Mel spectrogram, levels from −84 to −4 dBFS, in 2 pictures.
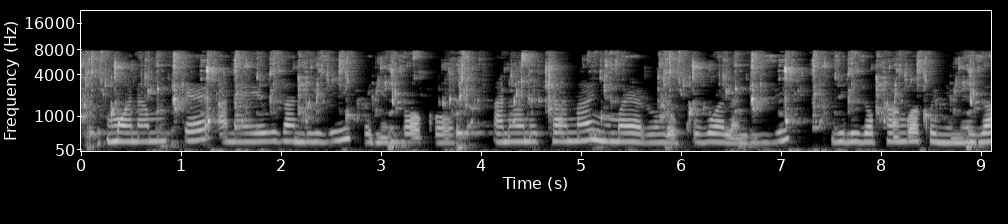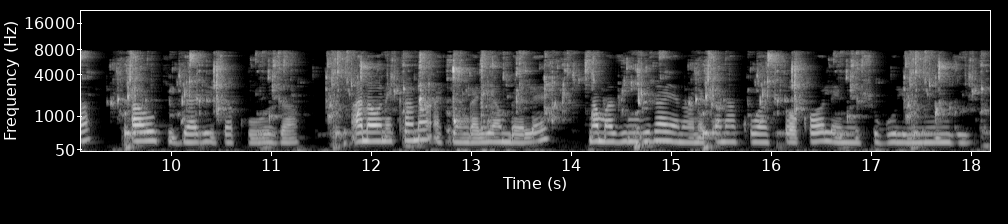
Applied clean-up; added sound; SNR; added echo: classical method log-MMSE.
